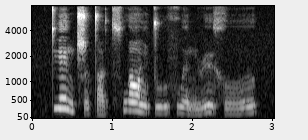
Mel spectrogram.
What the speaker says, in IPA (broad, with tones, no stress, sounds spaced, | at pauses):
t̪ ɥ ɛ˥˩ n ʈ͡ʂ ɤ˩ t̪ ɑ˩ ʊ̯ t͡sʰ w ɑ˥˩ ŋ t̪ u˧˥ f w ə̰˨˩ n ɻ ɻ̩˥˩ x o˧˥ ʊ̯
